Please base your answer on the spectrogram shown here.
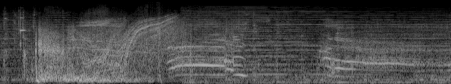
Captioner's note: screams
